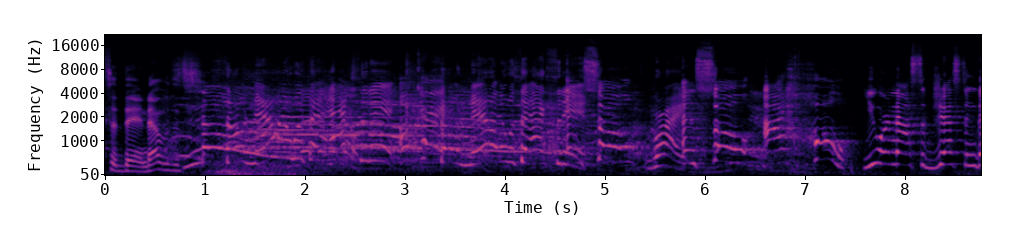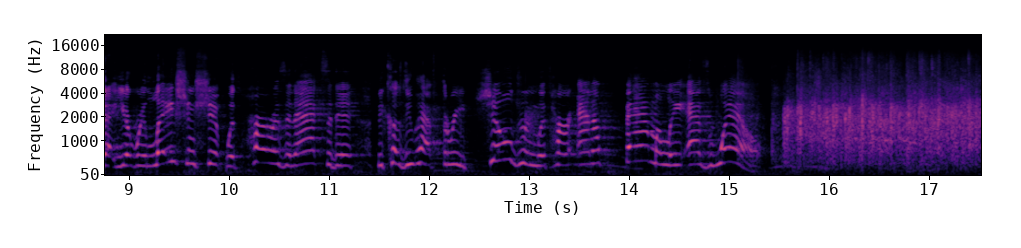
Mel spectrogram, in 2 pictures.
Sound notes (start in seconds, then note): 15.4 audience applauding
